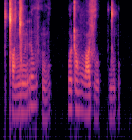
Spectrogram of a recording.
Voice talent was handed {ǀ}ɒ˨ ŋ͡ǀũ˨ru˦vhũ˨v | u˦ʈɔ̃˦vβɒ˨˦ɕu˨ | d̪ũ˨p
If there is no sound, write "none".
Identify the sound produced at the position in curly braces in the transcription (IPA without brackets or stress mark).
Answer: ǀ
